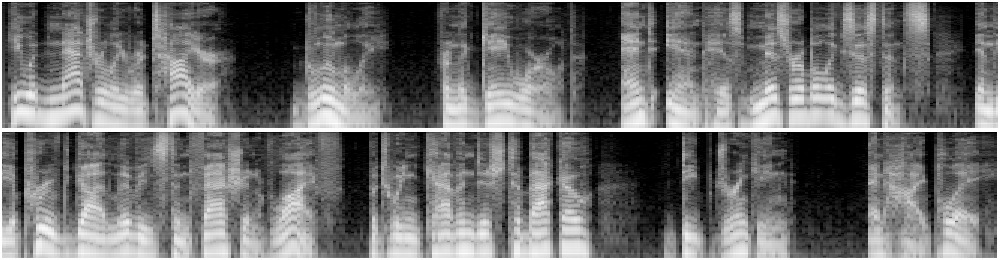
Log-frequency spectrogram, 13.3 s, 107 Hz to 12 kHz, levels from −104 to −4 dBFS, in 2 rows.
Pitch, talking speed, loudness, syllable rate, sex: 115 Hz, 135 wpm, -18 LUFS, 5.1 syllables/s, male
